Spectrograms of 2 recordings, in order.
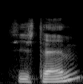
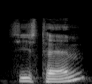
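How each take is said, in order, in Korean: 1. 한국어 외래어 음절로 고르게 발음됩니다. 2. 한국어 외래어 음절로 고르게 발음됩니다.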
